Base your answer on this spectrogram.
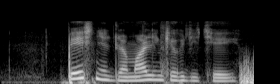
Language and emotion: Russian, neutral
